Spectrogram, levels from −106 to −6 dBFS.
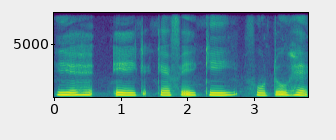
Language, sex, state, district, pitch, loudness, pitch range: Hindi, female, Madhya Pradesh, Katni, 220 Hz, -14 LUFS, 210-230 Hz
